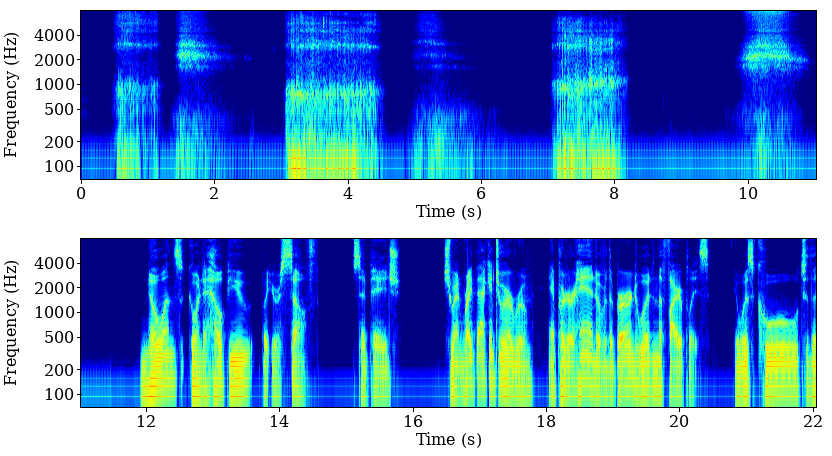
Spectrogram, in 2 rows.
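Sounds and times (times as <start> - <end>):
guard snoring: 0.4 - 2.2, 3.0 - 6.0, 7.0 - 8.3, 9.9 - 11.0
speech: 12.0 - 15.9, 16.5 - 22.0.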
